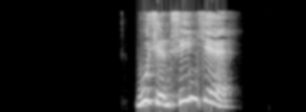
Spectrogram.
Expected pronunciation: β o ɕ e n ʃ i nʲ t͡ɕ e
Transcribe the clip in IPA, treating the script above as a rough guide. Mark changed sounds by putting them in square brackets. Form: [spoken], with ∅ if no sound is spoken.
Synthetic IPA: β [u] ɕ e n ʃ i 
